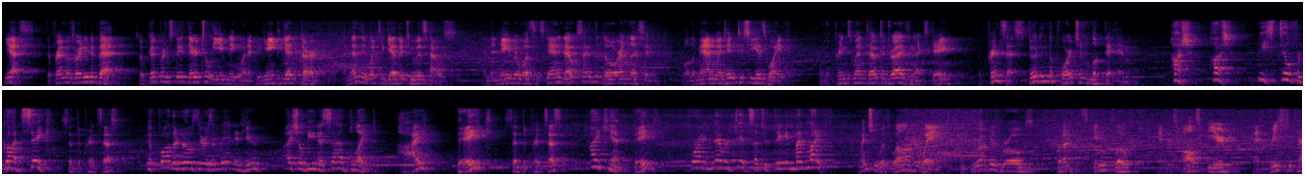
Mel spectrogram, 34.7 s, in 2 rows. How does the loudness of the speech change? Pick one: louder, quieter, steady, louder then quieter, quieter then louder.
steady.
